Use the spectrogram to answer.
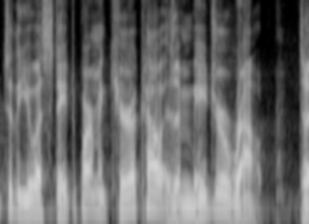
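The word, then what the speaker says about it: Curaçao: you say the name of this country again curacao curacao thank you thank you curacao excludes the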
